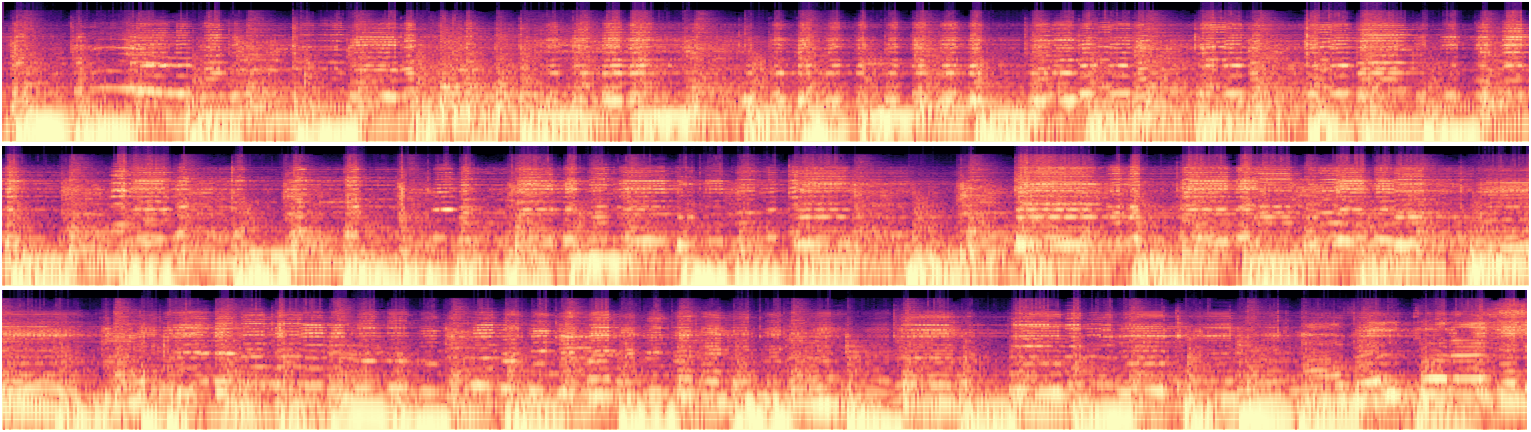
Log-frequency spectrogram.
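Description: Conjunto band playing an instrumental break with no singing: a Hohner button accordion carries the melody over bajo quinto, electric bass and drums.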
